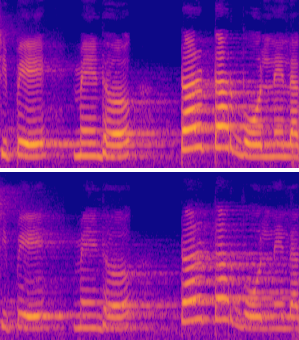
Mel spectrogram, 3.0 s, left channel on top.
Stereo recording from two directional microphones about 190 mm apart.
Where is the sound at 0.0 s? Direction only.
30° left (ahead or behind).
